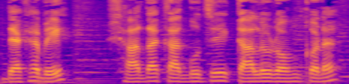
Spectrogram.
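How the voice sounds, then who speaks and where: A man's voice: medium pitch, level tone, unhurried, faint music behind, close to an everyday voice. A man acting a humble, self-deprecating young servant in an audio story drama. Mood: dejected, self-deprecating.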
